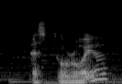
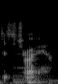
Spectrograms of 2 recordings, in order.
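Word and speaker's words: Destoroyah: And the big ass Destoroya. I always said Destroya. I've been mispronouncing it.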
